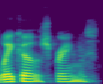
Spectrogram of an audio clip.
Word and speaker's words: Waco Springs: Waco Springs substation edition. And I've been assured it is Waco Springs, not any other pronunciation.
